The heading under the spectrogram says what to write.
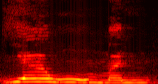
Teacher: ya dengan waw ni dua-duanya adalah huruf lin, lembut. Jadi kita baca pun lembut.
